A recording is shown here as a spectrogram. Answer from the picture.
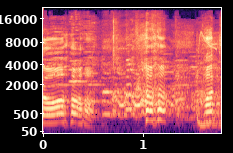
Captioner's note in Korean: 헛웃음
